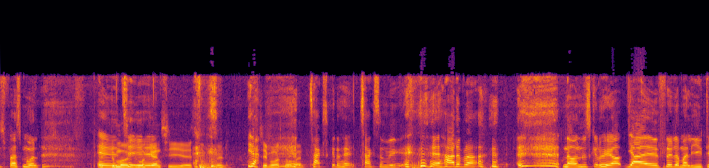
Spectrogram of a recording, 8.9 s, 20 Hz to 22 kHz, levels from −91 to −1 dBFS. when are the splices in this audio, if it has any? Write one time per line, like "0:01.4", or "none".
none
